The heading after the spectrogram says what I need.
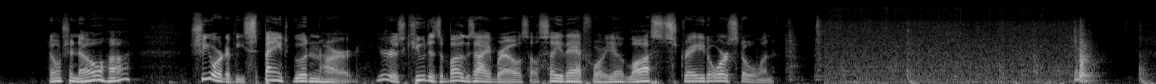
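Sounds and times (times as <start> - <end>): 
speech: 0.5 - 8.0
heavy rain: 8.2 - 10.9.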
